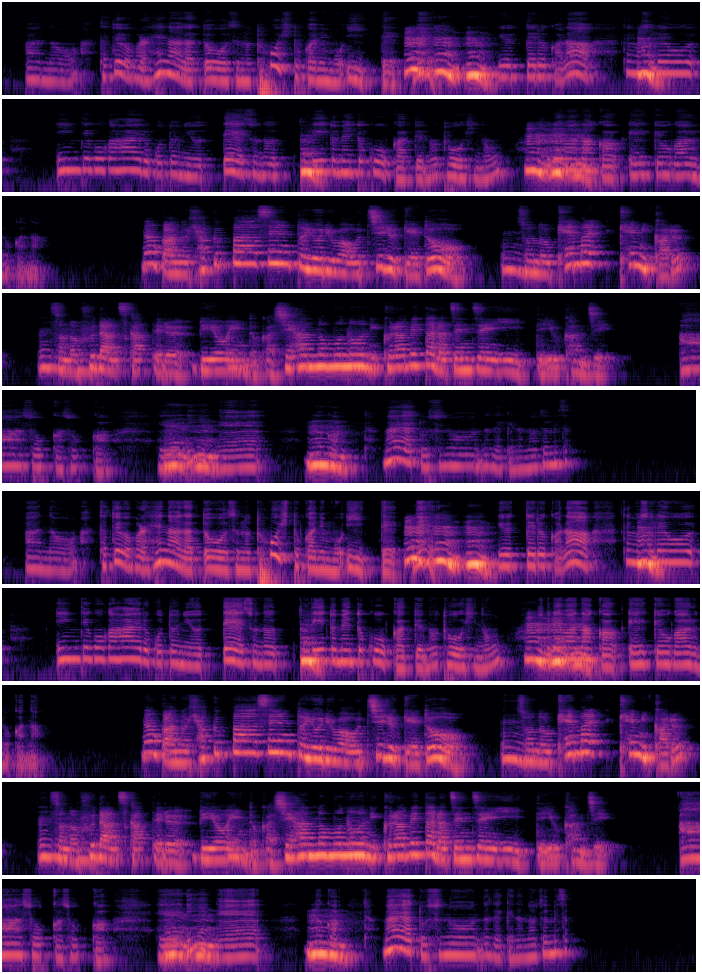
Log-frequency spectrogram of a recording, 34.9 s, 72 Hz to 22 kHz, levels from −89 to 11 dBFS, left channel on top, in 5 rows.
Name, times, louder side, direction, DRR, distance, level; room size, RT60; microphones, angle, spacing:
voice 1, 0.2-4.4 5.0-6.9 7.5-12.0 12.4-14.3 18.9-19.3 21.3-21.9 23.2-23.5 24.4-24.7 27.7-30.5 31.0-31.3 31.7-33.6, right 4 dB, 90° right, 0.8 m, -33 dB
voice 2, 4.0-5.0 6.3-6.6 10.0-10.2 12.2-12.9 15.4-18.6 19.2-20.8 21.5-27.0 29.5-30.1 31.0-31.5, right 2 dB, 15° right, 0.5 m, -24 dB
8.2 x 3.4 x 4.1 m
head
